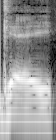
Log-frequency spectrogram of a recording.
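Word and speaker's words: gay (γῆ): The word earthly is G-E. It's pronounced gay.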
